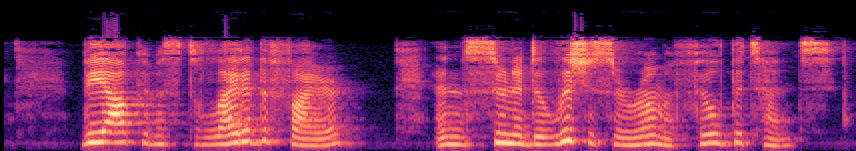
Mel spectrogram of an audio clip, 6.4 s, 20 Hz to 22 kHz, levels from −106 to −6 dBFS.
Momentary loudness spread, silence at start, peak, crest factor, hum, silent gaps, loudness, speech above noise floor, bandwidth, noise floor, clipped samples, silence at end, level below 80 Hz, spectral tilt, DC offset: 14 LU; 0.1 s; 0 dBFS; 18 dB; none; none; -16 LUFS; 29 dB; 10.5 kHz; -46 dBFS; under 0.1%; 0.2 s; -64 dBFS; -2 dB/octave; under 0.1%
